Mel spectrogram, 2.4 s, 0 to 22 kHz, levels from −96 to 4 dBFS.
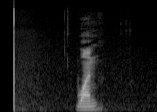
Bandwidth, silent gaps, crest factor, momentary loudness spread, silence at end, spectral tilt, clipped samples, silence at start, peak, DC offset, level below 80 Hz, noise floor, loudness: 16.5 kHz; none; 38 dB; 22 LU; 0.9 s; -2.5 dB/octave; under 0.1%; 1.15 s; 0 dBFS; under 0.1%; -76 dBFS; -73 dBFS; -33 LUFS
